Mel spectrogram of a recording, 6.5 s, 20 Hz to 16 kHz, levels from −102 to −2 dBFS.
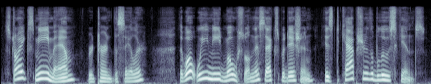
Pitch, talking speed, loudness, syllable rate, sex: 200 Hz, 175 wpm, -17 LUFS, 5.3 syllables/s, female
